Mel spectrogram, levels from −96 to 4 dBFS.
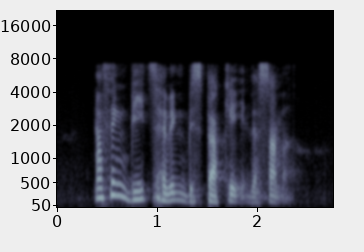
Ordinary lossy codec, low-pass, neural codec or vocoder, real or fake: none; 7.2 kHz; codec, 16 kHz, 2 kbps, FreqCodec, larger model; fake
